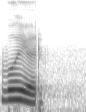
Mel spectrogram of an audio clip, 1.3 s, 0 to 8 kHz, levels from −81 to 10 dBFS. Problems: background sounds at intervals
